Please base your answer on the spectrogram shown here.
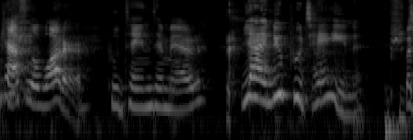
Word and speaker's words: merde: How do you pronounce M-E-R-D-E?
